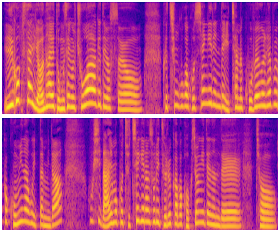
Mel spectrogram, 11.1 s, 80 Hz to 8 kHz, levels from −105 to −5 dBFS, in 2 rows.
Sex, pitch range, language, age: female, 195-315 Hz, Korean, 20-39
